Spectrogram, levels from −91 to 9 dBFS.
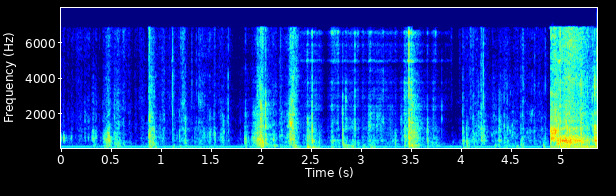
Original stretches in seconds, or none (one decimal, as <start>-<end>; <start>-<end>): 0.0-2.4; 3.9-5.4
